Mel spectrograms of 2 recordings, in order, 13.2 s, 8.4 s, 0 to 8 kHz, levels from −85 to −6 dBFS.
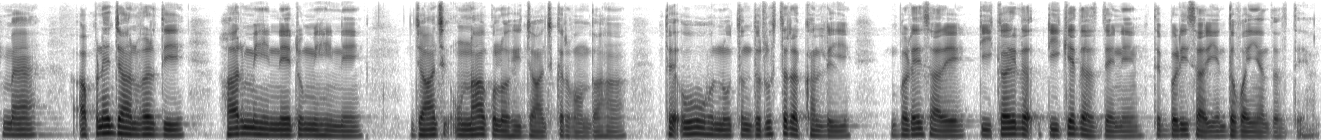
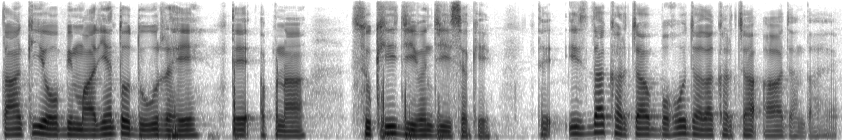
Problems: background sounds at intervals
